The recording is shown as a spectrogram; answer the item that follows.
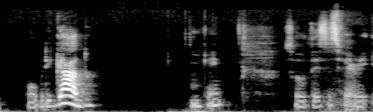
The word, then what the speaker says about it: obrigado: have these endings, and therefore they will be stressed in the second to last syllable, like obrigada, tarde, obrigado.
